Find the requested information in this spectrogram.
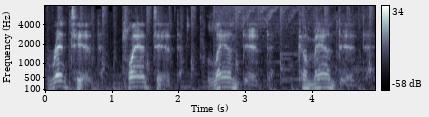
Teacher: When the verb in its original form ends with a T or D, the pronunciation of the ending of that verb in the past is id or id. Here are some examples: rented, planted, landed, commanded. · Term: id sound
